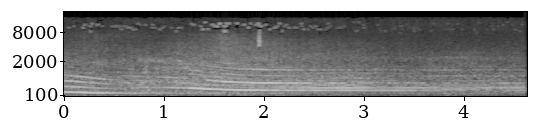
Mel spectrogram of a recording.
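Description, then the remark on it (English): A GT3 race car engine screams past at speed on a circuit, its steady high-pitched whine sliding lower as it goes by, loud and sustained over a constant rumbling background with no voices. “Porsche is closing, but not closing quickly enough, I'm afraid.”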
